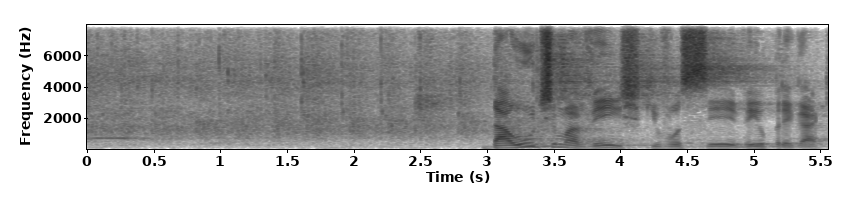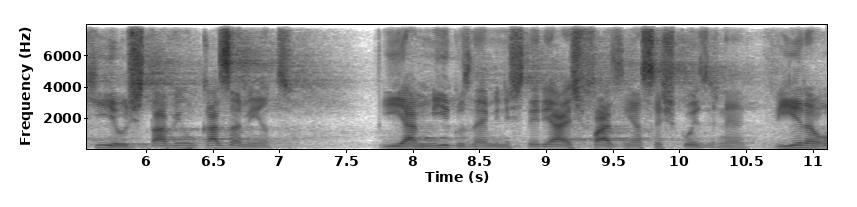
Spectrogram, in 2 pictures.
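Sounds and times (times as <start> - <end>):
church congregation applauding a guest preacher: 0.0 - 3.8
speech: 3.0 - 7.2, 7.8 - 11.0.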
